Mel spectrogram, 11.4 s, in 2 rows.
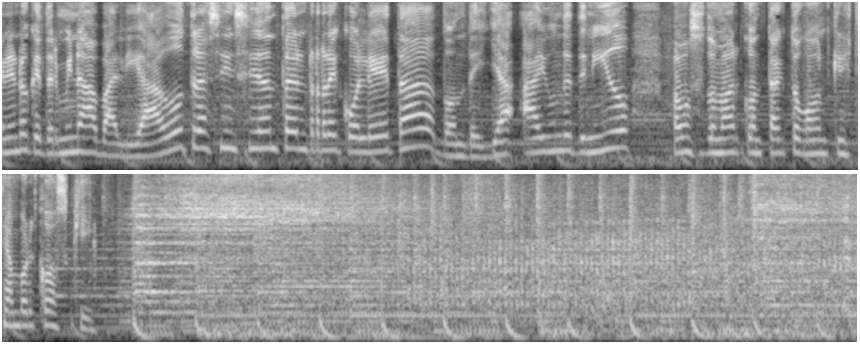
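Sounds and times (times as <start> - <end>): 
speech: 0.0 - 6.9
police helicopter arriving and landing: 6.6 - 11.4.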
